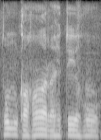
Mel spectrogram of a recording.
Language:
Urdu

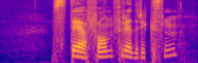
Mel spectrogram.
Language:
Norwegian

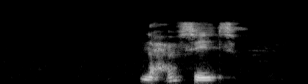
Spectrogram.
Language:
Kabyle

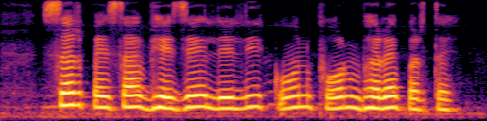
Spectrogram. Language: Maithili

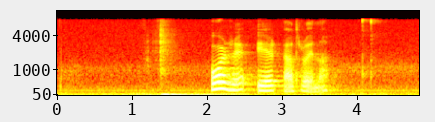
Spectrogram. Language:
Faroese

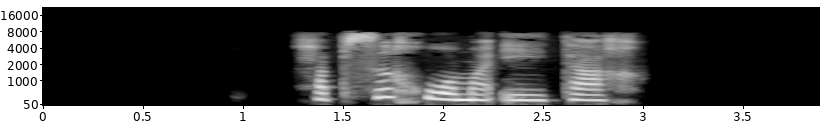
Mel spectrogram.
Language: Abkhazian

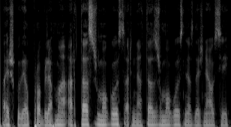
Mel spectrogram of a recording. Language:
Lithuanian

